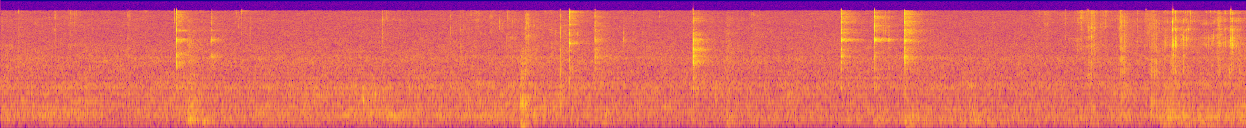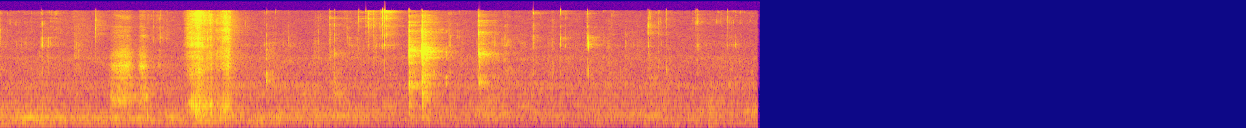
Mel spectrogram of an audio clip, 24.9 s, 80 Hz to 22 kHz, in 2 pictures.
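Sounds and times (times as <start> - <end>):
wooden spoon scraping pot: 10.8 - 14.9
tableware clicks: 15.8 - 19.9.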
